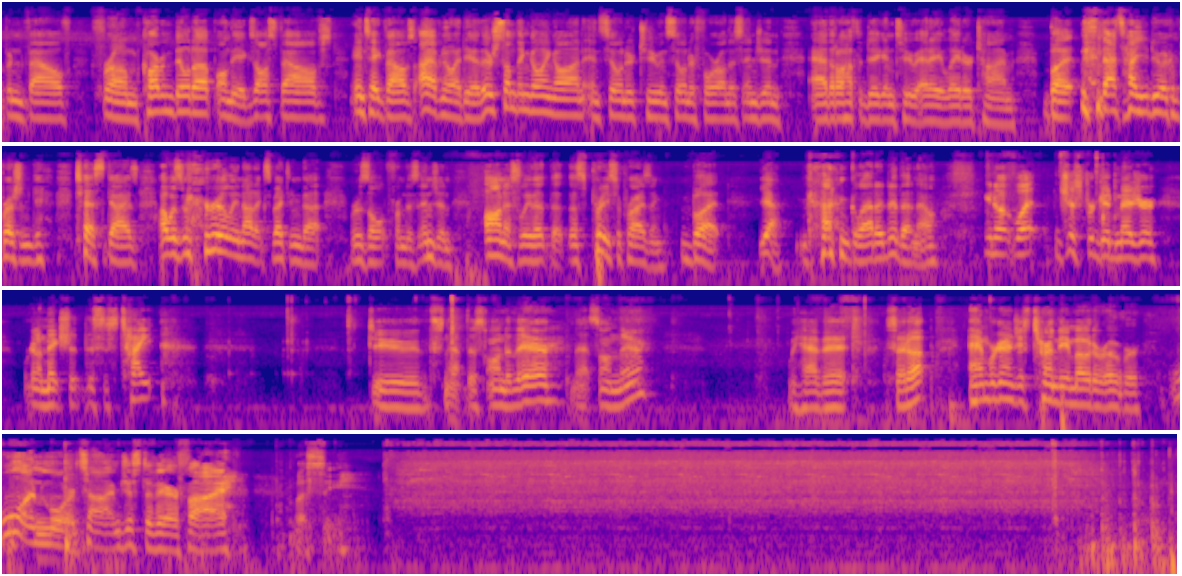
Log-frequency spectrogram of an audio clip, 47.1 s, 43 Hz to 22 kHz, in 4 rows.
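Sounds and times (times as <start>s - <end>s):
starter motor cranking engine: 39.2s - 47.0s.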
